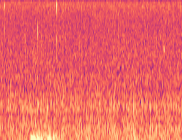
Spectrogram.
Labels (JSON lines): {"label": "ambient", "recorder": "HydroMoth"}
